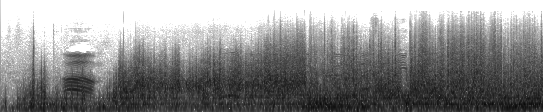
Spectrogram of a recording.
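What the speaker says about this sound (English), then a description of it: "It's really windy" Strong wind on a cold Appalachian Trail hike buffets the microphone in a loud, continuous roar, with a brief voice-like sound near the start.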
